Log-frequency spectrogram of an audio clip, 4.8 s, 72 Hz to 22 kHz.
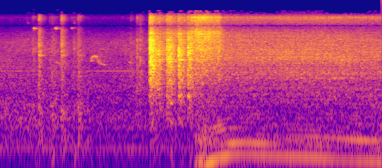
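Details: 2007 Toyota Yaris exhaust with broken welds, loose bolts and holes, patched: engine starts and idles with a faint puffing tick over low drone, heard outside more than inside; exhaust still leaking.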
